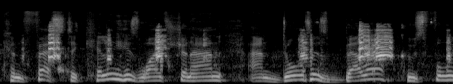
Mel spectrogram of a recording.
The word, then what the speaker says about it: Shannan: lives tweeted quote Chris Watts the husband of Shannon that's how you pronounce it has been placed into custody and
